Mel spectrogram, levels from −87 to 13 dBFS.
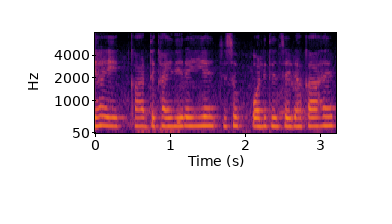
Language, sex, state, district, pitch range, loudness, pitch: Hindi, female, Uttar Pradesh, Gorakhpur, 245-255 Hz, -23 LUFS, 245 Hz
